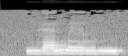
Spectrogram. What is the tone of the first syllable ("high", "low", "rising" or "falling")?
rising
